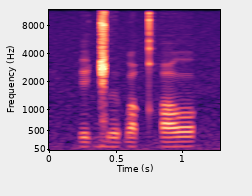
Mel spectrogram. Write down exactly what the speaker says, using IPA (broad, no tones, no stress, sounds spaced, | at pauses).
e ɡ͡ǁ ə ɓ ɔ qʰ ɔ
